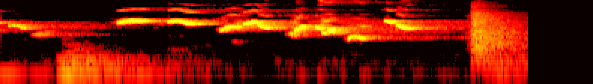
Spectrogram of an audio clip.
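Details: An Oriental magpie-robin from a breeding pair in an aviary gives a quick run of clear, varied whistled notes sliding up and down, then a short harsh burst, over a faint low hum.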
